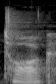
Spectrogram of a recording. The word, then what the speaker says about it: talk: En este caso ahí ya es un poquito más complejo porque recuerden que en talk no se pronuncia la l, igual que en walk, ¿cierto?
